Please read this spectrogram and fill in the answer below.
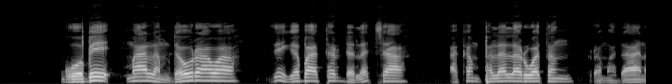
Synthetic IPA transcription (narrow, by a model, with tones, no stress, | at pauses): ɡʷoː˨be˦maː˦lɐ˨mda˦wɽaː˦waː˦ | za˦˨jɡɐ˦baː˦tɐ˦rda˨lɐ˦t͡ʃːaː˦ | ʔa̰˨kɐ˦˨mɸɐ˦lɐ˦lɐ˦rwɐ˦tɐ˨ŋ | ɾɐ̰˨mɐ˨daː˦na̰ː˨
